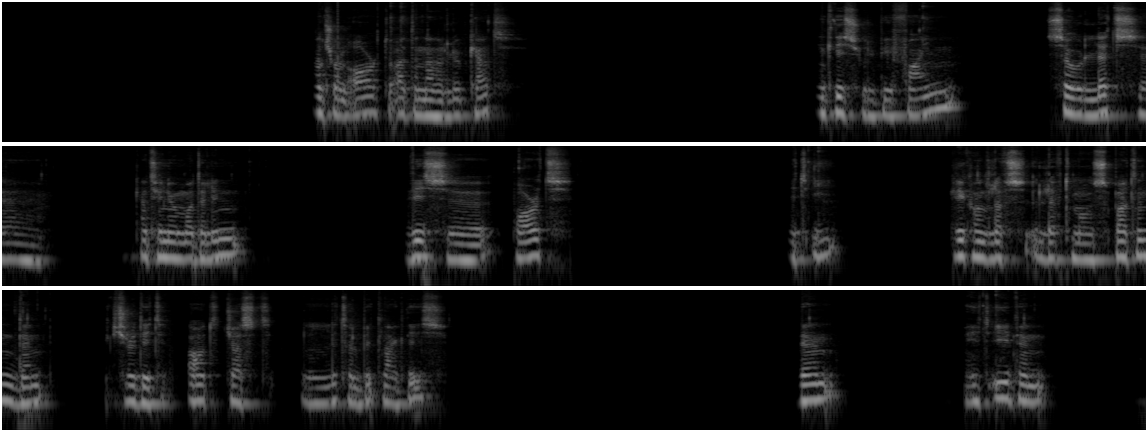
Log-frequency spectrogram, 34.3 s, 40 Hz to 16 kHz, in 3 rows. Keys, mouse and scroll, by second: 2.5 ctrl+r, 6.8 click, 7.0 typing, 9.2 click, 9.5-11.3 middle drag, 9.5 typing, 13.9 alt+click, 19.0 e, 19.7 click, 23.0 s, 29.0 click, 32.2 e, 32.9 click, 34.2 s.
